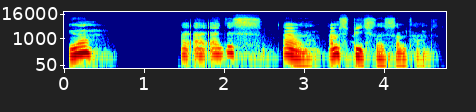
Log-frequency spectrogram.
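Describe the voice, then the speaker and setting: A man hosting a casual conversation, speaking earnestly and encouragingly with many pauses and fillers. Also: fairly high pitch, very animated, slightly rough. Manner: warm, encouraging, hesitant fillers. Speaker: host.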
